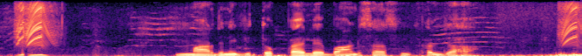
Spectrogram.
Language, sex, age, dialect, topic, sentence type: Magahi, male, 18-24, Northeastern/Surjapuri, banking, statement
